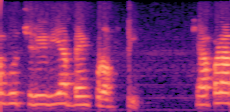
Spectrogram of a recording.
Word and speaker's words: Wuchereria: तो इसका positive agent है, लिख लीजिए, डब्ल्यू यू, जैसी प्रोनाउंसिएशन है वैसी स्पेलिंग है, सुनने में भली थोड़ा ऑकवर्ड लगे बट आसान है, वैसी कोई दिक्कत नहीं है। CHERERIA, वो चिरेरिया हो गया, एंड बैंक्रॉफ्टी।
